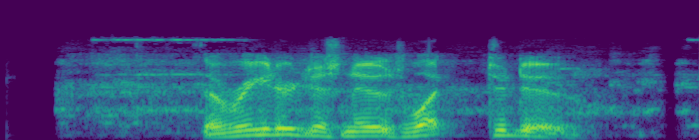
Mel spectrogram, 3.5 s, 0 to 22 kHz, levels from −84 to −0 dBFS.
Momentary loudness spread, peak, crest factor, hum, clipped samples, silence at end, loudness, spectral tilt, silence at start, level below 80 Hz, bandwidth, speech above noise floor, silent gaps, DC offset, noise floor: 19 LU; -2 dBFS; 16 dB; none; under 0.1%; 0 s; -17 LUFS; -4.5 dB/octave; 0.25 s; -58 dBFS; 7.6 kHz; 22 dB; none; under 0.1%; -38 dBFS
